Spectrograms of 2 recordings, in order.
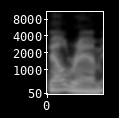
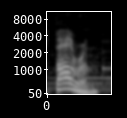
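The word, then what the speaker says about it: Balram: It's not Belram, it's Balum.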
